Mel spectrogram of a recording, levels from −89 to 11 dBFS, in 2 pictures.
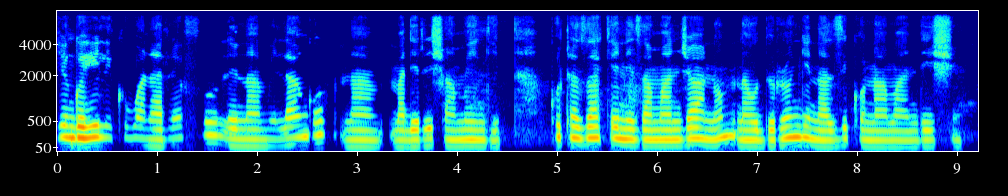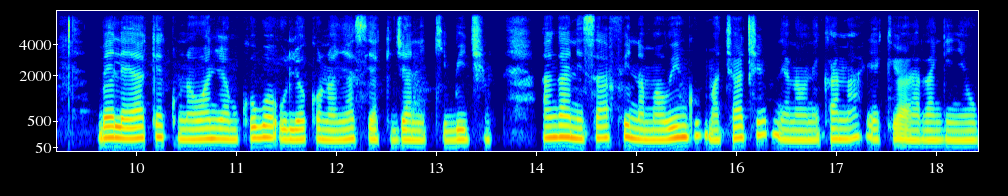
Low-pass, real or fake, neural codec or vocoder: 7.2 kHz; real; none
